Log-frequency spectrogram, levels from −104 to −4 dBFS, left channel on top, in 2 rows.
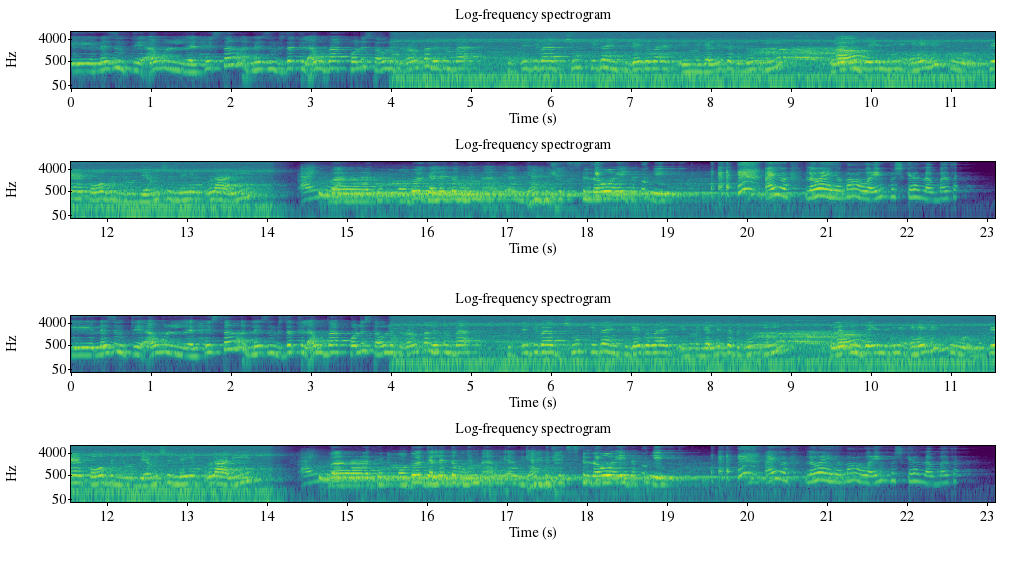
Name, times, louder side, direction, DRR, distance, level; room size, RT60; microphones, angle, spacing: voice 1, 0.0-5.1 5.4-8.9 9.5-13.8 14.8-19.0, right 2 dB, 75° right, 4.4 m, -24 dB
sound 1, 4.0-14.1, right 1 dB, 30° right, 4.6 m, -31 dB
voice 2, 9.6-10.0 14.4-15.0 18.0-18.2 18.7-18.8 19.6-22.6, left 5 dB, 45° left, 0.9 m, -24 dB
sound 2, 14.4-21.6, left 1 dB, 80° left, 2.3 m, -30 dB
26.0 x 19.0 x 8.8 m
head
